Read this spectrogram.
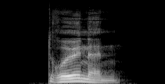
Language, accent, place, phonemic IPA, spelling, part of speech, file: German, Germany, Berlin, /ˈdʁøːnən/, dröhnen, verb, De-dröhnen.ogg
- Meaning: to boom; to thud; to roar (make a loud, dull sound; such as that of a military aircraft)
